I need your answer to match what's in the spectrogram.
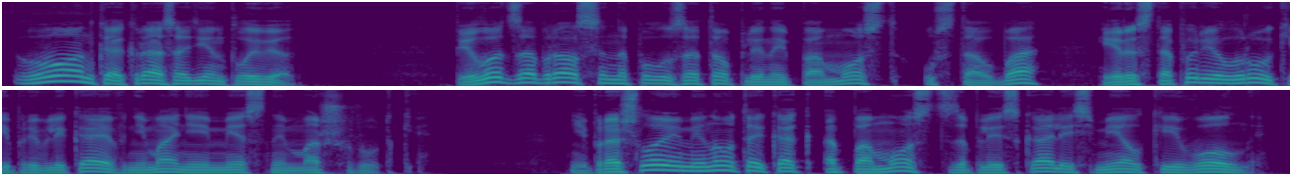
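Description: Brief: deep male reader, dry studio sound, wry story narration. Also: animated, moderate pace, a little mellow, no echo. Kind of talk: audiobook narration.

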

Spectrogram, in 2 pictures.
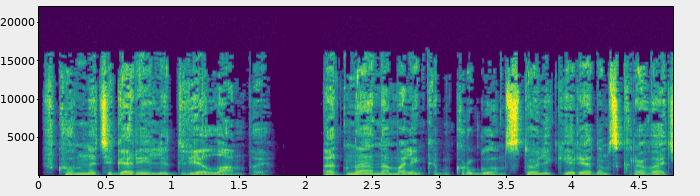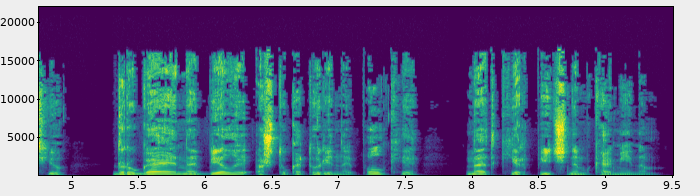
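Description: A man narrating an audiobook in an expressive storytelling manner. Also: on the low side, normal speed, husky, no echo, studio quality. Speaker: audiobook reader.

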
